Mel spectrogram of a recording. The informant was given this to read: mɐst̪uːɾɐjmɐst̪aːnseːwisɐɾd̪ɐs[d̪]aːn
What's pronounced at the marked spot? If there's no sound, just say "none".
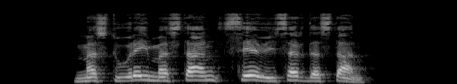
t̪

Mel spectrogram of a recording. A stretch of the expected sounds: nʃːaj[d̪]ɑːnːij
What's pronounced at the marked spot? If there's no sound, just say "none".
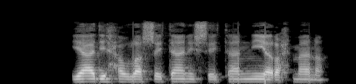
t̪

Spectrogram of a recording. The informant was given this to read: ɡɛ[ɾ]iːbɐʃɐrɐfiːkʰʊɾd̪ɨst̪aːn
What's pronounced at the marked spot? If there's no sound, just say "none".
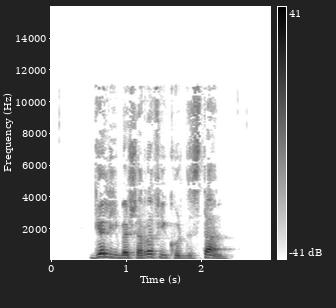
l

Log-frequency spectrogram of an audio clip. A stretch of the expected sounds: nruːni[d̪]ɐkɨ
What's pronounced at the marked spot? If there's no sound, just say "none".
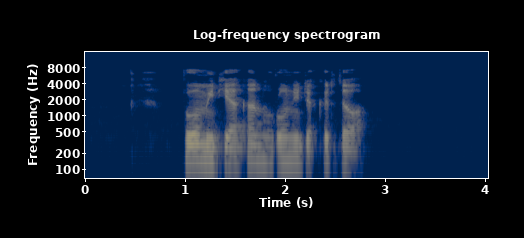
d̪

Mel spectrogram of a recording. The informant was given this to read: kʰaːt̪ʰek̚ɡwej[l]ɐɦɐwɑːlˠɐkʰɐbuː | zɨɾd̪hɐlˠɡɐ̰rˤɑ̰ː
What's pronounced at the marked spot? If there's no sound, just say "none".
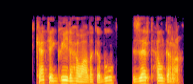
l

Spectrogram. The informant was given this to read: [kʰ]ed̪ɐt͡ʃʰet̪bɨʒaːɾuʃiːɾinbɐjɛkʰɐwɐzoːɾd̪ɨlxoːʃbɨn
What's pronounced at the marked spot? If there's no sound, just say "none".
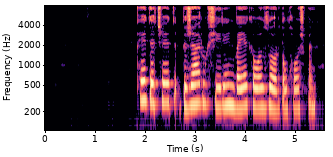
pʰ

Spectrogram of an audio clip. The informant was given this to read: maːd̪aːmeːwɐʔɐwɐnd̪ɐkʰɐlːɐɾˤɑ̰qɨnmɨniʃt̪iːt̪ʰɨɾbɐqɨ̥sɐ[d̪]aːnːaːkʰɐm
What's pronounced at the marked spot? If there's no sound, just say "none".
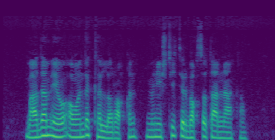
t̪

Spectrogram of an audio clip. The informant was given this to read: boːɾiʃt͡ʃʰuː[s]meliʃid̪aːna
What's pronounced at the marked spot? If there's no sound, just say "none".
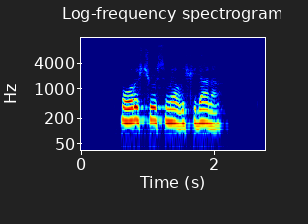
s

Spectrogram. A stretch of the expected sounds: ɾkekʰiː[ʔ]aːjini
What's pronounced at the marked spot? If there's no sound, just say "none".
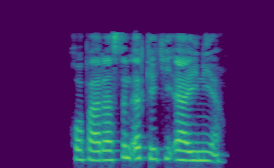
ʔ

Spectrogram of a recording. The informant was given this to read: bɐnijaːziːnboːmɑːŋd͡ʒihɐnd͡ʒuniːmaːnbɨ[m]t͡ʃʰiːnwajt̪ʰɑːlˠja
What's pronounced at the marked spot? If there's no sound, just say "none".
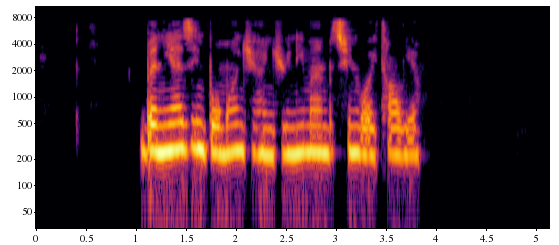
none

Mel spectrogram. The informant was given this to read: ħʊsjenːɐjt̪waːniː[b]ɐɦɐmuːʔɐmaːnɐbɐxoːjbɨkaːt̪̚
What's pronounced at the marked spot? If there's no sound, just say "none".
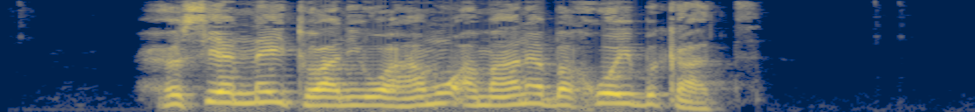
w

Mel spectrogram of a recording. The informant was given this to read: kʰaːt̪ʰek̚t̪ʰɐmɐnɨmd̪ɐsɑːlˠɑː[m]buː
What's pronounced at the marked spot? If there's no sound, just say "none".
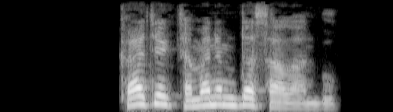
n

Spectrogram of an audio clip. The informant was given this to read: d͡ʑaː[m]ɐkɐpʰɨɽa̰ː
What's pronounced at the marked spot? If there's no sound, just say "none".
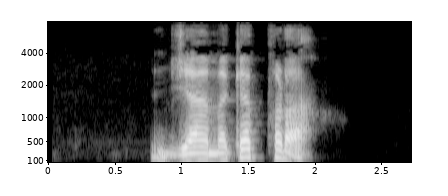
m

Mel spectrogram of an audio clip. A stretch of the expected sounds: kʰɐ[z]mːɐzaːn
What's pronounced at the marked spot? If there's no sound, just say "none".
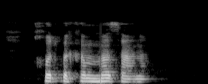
none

